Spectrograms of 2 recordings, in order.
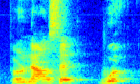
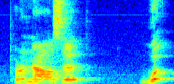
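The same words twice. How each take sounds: The two takes are said the same way.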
